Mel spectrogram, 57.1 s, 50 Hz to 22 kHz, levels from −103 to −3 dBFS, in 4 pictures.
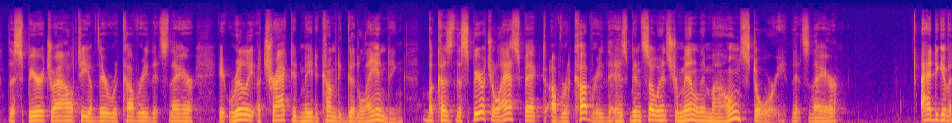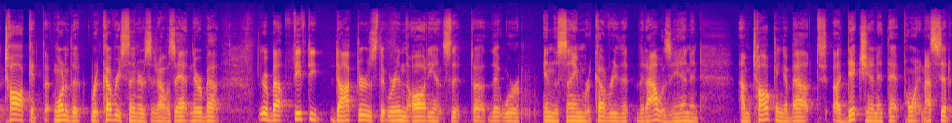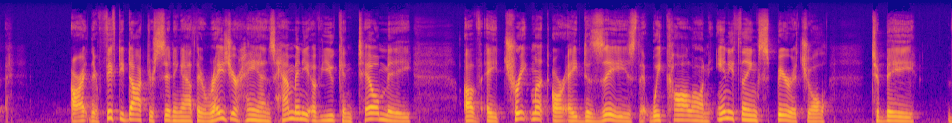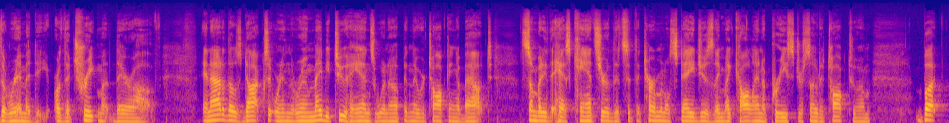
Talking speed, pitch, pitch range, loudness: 180 wpm, 135 Hz, 125-150 Hz, -22 LUFS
